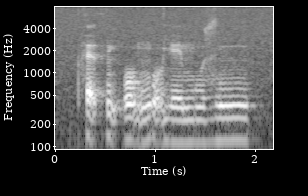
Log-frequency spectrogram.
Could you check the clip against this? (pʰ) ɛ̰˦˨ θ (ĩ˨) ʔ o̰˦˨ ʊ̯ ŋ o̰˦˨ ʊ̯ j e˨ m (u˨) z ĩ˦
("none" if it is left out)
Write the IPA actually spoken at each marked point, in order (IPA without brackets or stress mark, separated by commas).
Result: pʰ, ĩ˦˨, u˨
